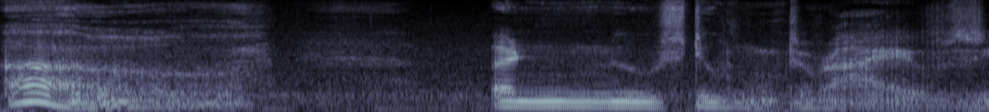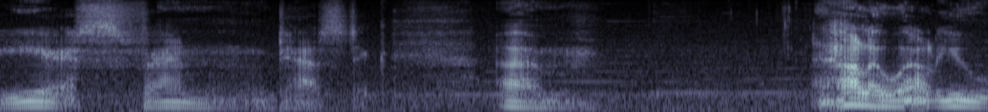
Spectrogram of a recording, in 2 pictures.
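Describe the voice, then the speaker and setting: A man's raspy, put-on character voice at a very slow pace, over clear background noise. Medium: actual play. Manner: grandiose, verbose.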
